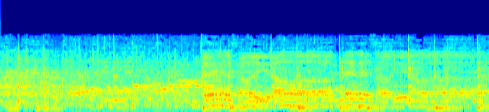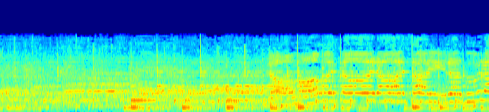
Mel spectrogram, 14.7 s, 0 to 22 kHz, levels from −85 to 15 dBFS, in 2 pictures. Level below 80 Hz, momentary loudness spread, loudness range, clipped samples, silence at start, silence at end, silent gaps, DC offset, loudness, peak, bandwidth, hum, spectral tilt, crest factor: -48 dBFS; 8 LU; 6 LU; under 0.1%; 0 s; 0 s; none; under 0.1%; -16 LUFS; 0 dBFS; 7.2 kHz; none; -6 dB/octave; 16 dB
